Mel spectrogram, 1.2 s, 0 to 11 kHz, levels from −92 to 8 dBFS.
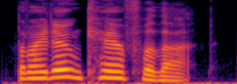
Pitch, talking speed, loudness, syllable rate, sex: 225 Hz, 305 wpm, -16 LUFS, 7.0 syllables/s, female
